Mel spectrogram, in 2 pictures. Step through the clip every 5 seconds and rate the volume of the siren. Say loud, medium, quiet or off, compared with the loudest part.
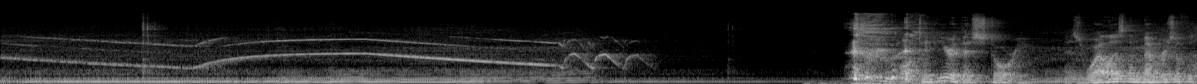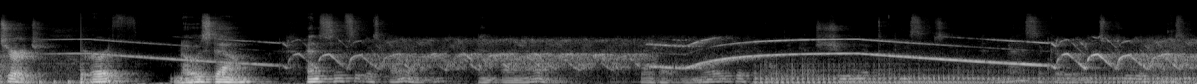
medium, medium, medium, loud, loud.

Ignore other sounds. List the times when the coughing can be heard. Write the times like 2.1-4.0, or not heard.
8.0-9.4.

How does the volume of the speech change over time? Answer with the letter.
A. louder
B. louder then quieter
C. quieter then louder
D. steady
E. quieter
E.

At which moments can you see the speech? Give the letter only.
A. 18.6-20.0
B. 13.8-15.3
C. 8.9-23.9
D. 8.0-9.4
C.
